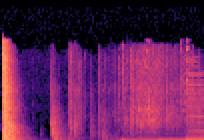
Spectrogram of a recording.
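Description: A bottle of sparkling wine popping open sharply as its contents spray out, followed by a couple of softer noises. Guitar music comes in about a second later.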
